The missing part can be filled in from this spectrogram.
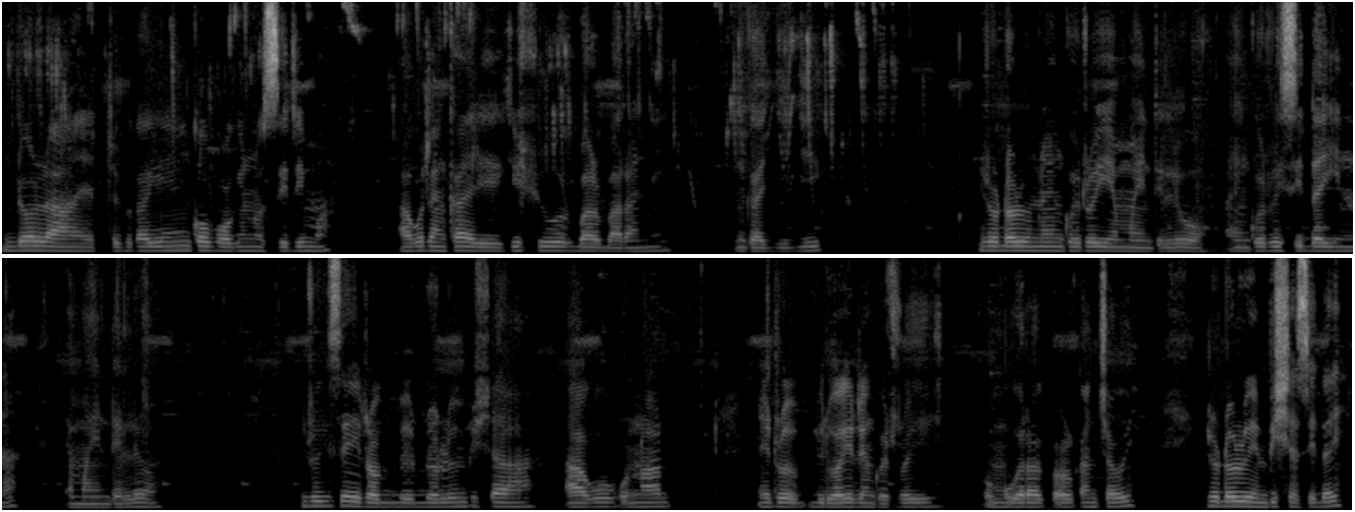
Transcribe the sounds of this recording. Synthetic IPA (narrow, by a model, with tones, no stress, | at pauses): n˦dɔ˦laɛ˨te˨pika˨ke˦ŋkɔ˦pɔ˨ki˦no˨si˨ɾi˦maː | ko˦tɛ˨ŋka˦ɾi˨ɛ˨ki˦ʃuɾba˦ɾba˨ɾa˨ni˦ | ŋɡa˨d͡ʒi˨d͡ʒi˦ | ni˦tɔda˦luna˦i˦ŋkɔ˦i˦tɔ˦i˦a˨ma˨ɛndɛ˨le˦ɔa̰˨i˨ŋkɔ˦i˦tɔ˦i˦si˦da˦ina˦ | ja˨ma˨ɛndɛ˨lɛ˦ɔ | ni˦tu˦ki˦sa˦itɔdɔ˨lu˦ɛ˦mbi˦ʃaː | kɔ˦ku˨na | na˦itɔbi˨ɾiwake˦tɛŋkɔ˨iɔ˦i | o̰˦mṵ˦ɡɛ˦ɾaka̰luka˦nt͡ʃa˦ɔ˦i˦ | ni˦ɾɔɗɔ˦lu˦ɛ˨mbi˦ʃasi˦da˦i˦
